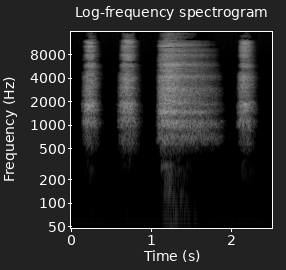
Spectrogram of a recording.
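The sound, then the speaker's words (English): Rhythmic in-out breathwork breathing: a series of short, breathy puffs of even loudness, with one longer, drawn-out breath in the middle. The breaths are alone, with clean silence between them. “And then the second breath pattern is an in out. So what does that sound like?”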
